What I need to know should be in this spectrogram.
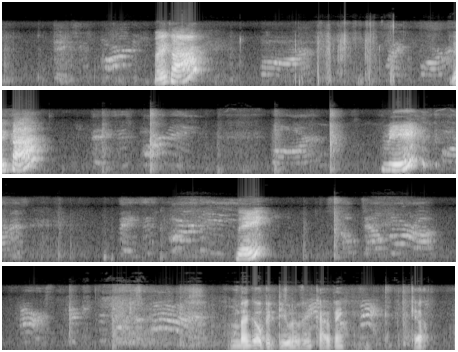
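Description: A baby babbles and squeals loudly close by.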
